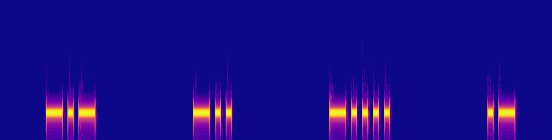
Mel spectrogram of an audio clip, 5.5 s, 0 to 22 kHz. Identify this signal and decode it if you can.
Morse code, heard as a keyed tone, about 22 wpm, spaced as for 8 wpm, 700 Hz. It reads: KD6A
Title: USA Call Signs - 6 Characters - 6x Character Spacing - 22wpm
